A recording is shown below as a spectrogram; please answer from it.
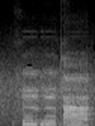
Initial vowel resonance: nasal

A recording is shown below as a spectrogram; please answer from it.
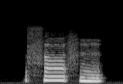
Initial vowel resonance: nasal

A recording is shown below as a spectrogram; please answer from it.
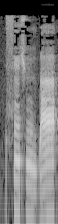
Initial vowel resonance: nasal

